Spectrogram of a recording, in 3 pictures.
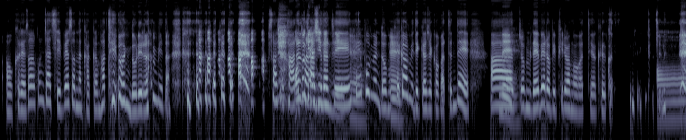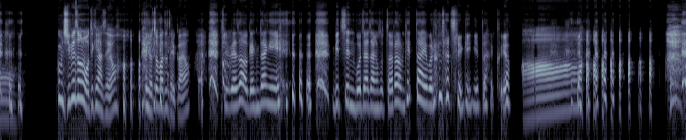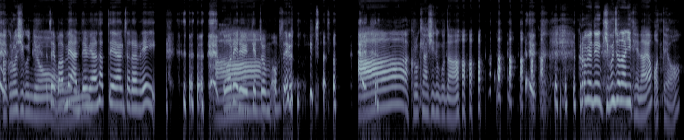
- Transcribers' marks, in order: tapping; laughing while speaking: "하트의 여왕 놀이를 합니다"; laugh; in English: "레벨 업이"; laughing while speaking: "그것까지는"; laugh; laugh; laughing while speaking: "여쭤봐도 될까요?"; laughing while speaking: "집에서 굉장히"; laugh; laughing while speaking: "혼자 즐기기도 하고요"; laugh; laugh; laughing while speaking: "없애고 혼자서"; laugh
- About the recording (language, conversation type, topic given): Korean, podcast, 좋아하는 이야기가 당신에게 어떤 영향을 미쳤나요?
